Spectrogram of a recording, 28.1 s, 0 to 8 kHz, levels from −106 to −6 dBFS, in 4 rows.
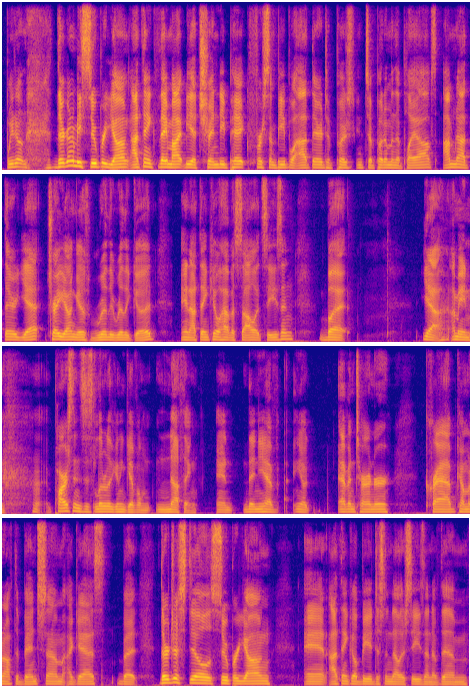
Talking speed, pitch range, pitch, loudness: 195 wpm, 115-140 Hz, 125 Hz, -23 LUFS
